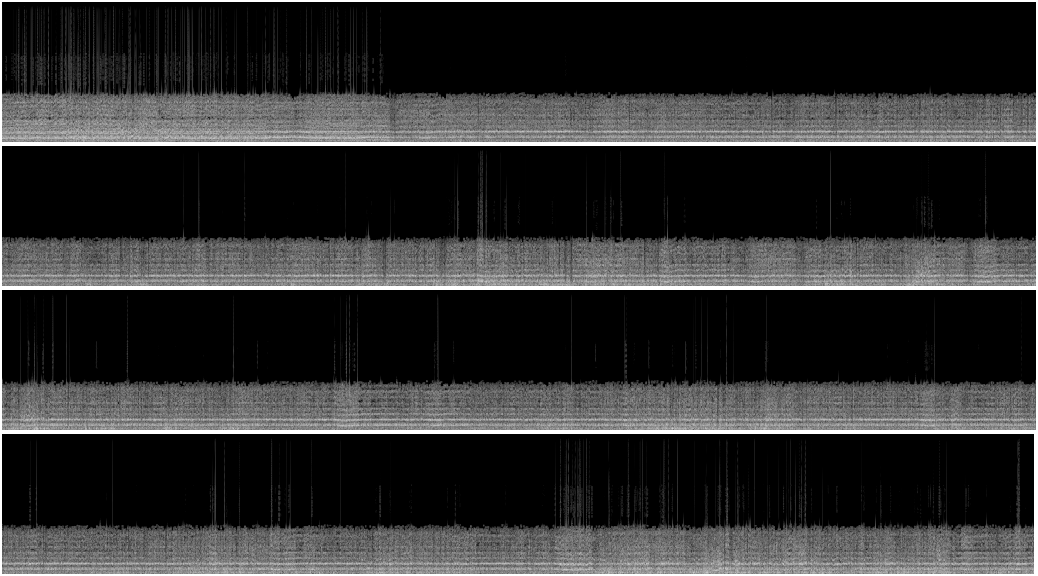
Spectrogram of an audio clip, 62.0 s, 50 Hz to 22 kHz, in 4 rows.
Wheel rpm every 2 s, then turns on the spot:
200, 210, 220, 230, 230, 240, 230, 230, 230, 230, 230, 230, 220, 220, 220, 230, 230, 240, 230, 230, 230, 230, 230, 230, 240, 230, 230, 230, 220, 220, 230.
none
